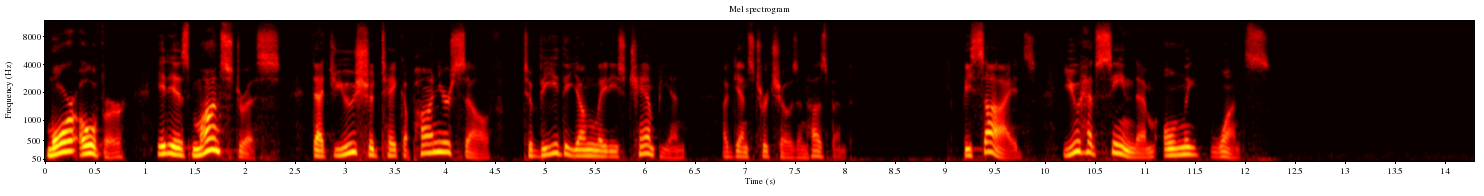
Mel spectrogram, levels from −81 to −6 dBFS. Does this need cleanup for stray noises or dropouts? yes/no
no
